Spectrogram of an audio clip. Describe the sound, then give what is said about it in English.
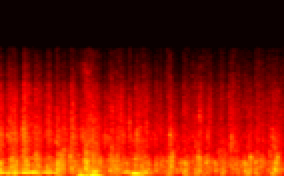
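An audience applauds Sophia Myles as she stays on stage as a guest, a dense wash of clapping at a constant loud level, with a few whoops and indistinct voices rising through it. “Round of applause for Sophia Myles.”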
